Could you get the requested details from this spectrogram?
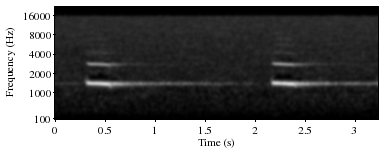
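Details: Two crisp whistled hoots of a Eurasian pygmy owl about 1.85 seconds apart, each an even mid-pitched tone with a long fading tail in quiet surroundings.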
